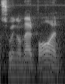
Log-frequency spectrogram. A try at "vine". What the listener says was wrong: This guy can't even pronounce the V sound.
